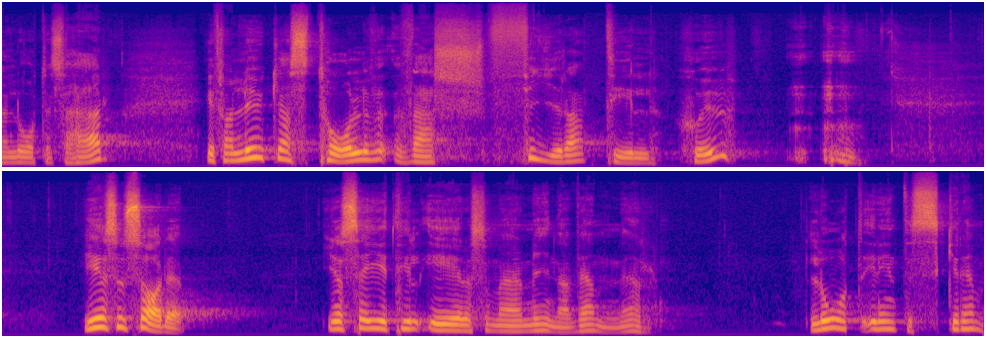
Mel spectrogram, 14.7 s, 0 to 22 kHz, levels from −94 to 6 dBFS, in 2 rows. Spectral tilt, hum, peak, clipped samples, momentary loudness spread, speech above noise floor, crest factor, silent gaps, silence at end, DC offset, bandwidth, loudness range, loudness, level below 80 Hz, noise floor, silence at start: -3.5 dB/octave; none; 0 dBFS; under 0.1%; 16 LU; 45 dB; 22 dB; none; 0 s; under 0.1%; over 20 kHz; 11 LU; -20 LUFS; -72 dBFS; -66 dBFS; 0 s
